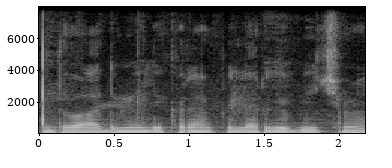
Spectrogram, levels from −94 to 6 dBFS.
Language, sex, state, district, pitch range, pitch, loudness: Hindi, male, Uttar Pradesh, Lucknow, 100-105 Hz, 100 Hz, -22 LUFS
